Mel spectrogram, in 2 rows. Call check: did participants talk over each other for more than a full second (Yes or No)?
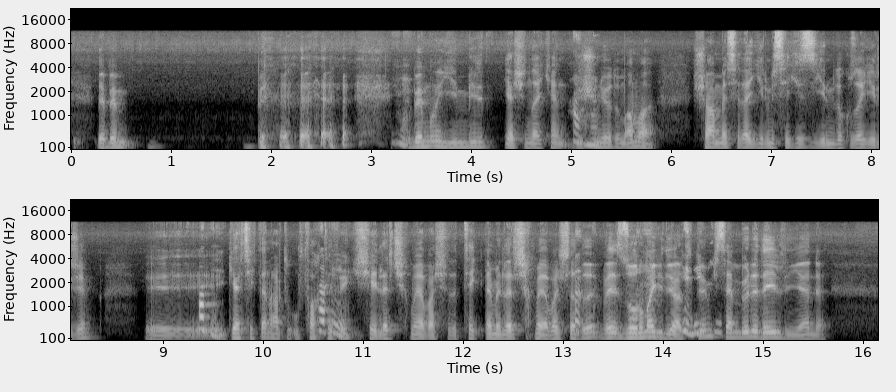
No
